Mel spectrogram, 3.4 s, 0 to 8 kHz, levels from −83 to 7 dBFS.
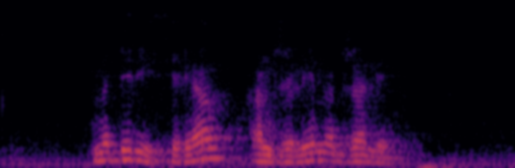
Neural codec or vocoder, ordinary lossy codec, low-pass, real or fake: none; AAC, 32 kbps; 7.2 kHz; real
